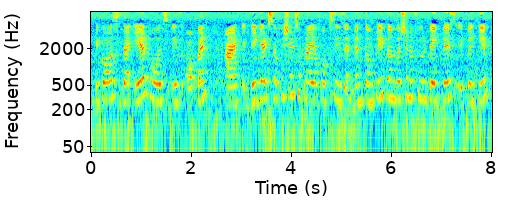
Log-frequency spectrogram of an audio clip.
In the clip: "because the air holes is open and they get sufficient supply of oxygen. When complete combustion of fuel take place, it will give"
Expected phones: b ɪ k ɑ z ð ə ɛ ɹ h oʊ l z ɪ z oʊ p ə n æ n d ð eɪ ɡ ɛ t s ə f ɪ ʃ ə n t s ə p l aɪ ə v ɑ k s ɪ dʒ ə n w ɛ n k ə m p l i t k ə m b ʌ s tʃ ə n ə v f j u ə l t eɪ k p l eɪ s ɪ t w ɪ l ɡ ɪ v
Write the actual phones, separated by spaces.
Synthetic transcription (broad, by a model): b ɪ k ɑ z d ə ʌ ɹ h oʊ l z ɪ z oʊ p ə n æ n d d eɪ ɡ ɛ t s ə f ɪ ʃ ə n t s ə p l aɪ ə f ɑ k s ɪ z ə n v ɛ n k ə m p l i t k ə m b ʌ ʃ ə n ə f j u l t eɪ k p l eɪ s ɪ t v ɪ l ɡ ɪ v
